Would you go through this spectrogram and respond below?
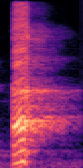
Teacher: Pangkal tenggorokan atau tenggorokan bawah.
